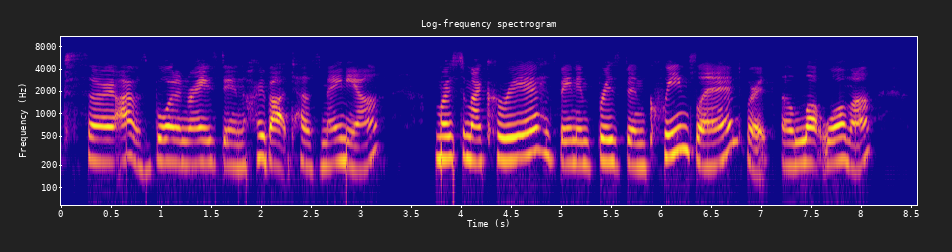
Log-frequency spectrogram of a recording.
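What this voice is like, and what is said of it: Australian accent. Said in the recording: “you sound Australian,”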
